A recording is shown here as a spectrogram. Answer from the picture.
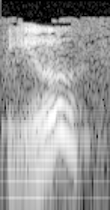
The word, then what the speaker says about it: Pugh: N-E-D-D-I-E. Neddy? What was next? – Neddy Pugh Seagull. – Pugh? P-H-E-W? – No. It's pronounced Pugh, but it's spelt Pug. – Pug, yes. P-U-G-H.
